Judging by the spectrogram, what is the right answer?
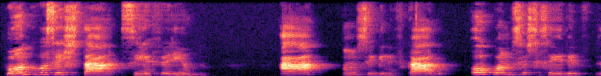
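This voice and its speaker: Brazilian lady teacher, chatty, keeps asking ok?, sharp bright voice, roomy echo. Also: a little high, normal speed, far from the mic. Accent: Brazilian Portuguese. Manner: chatty, checks in with "ok?" and "beleza?". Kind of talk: recorded online lesson.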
